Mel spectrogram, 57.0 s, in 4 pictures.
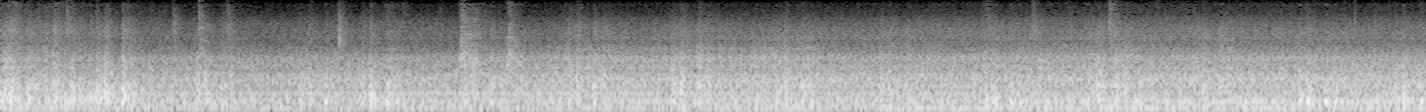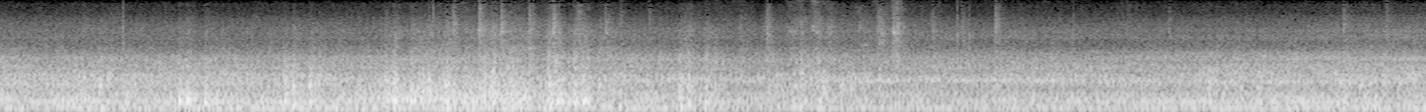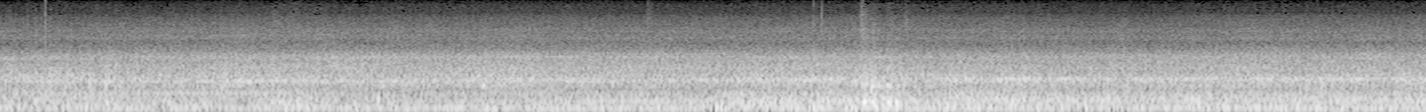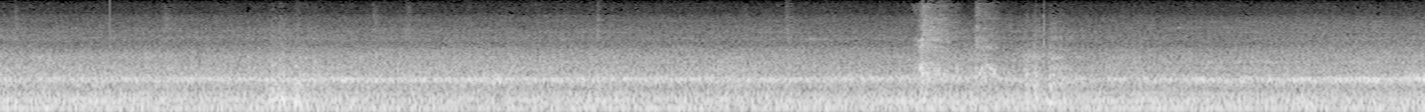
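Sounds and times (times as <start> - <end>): train running noise with whine: 0.0 - 57.0.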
